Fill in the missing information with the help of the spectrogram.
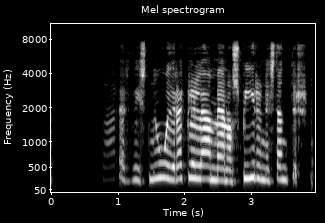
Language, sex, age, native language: Icelandic, female, 30-39, Icelandic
